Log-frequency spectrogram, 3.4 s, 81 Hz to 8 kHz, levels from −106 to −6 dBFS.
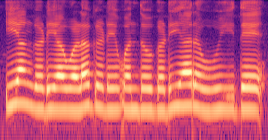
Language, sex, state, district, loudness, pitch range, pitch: Kannada, female, Karnataka, Bidar, -15 LUFS, 220-235 Hz, 225 Hz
